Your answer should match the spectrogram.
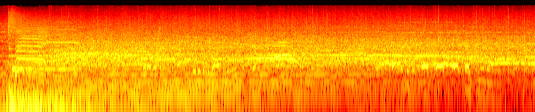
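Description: A game-show musical sting hits suddenly and holds a sustained chord for the correct-answer reveal. Studio audience and children cheer, whoop and applaud over it.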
